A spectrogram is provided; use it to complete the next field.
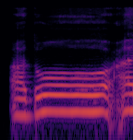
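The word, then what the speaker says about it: أضاء: Okay, so you will say absarahum, absarahum, kullama, kullama, adaa lahum, adaa lahum. Dod is heavy from the musta'aliya letters, and this alif is madde muttasil, so you will stretch up to 2.5 alif. Adaa lahum, adaa lahum mashaw.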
